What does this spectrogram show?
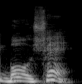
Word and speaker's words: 모쉐: 그걸 따라서 어떻든 모쉐가 구약 발음이 모쉐, 헬라 말은 모세스, 티세미가 이게 미완료된 거예요.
